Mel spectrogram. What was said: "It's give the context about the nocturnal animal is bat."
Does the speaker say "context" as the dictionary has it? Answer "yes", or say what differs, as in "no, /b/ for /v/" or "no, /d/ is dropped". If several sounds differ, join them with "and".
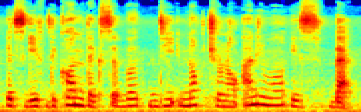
yes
